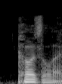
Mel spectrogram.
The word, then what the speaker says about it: Kozelek: Kozelek.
